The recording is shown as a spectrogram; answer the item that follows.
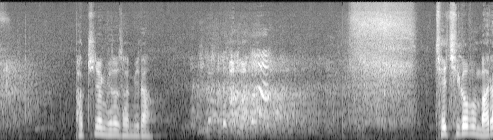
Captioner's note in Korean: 웃음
